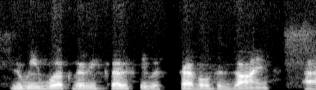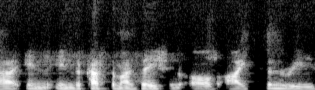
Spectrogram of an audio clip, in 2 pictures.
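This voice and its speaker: The speaker has a South African accent and talks at a moderate pace with fairly even intonation. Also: man. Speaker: travel industry specialist. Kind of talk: webinar presentation. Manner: speaking loudly.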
